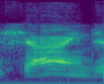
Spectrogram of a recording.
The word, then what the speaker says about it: Scheine: She was born Margaret Raynor, and so she named me Raynor, and the Scheine just came on my union card. – I see. Very good. It's spelled a little differently, but it is a sort of play on the Rain or Scheine, because you certainly are that kind of actor.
